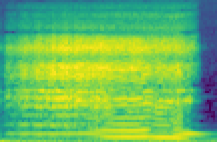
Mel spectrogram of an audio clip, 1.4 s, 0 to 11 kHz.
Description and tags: blow.nose.02
idiophone, wood, daxophone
